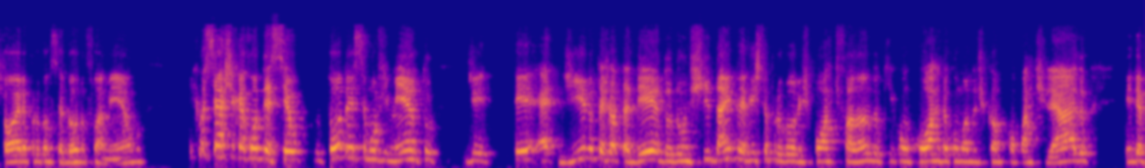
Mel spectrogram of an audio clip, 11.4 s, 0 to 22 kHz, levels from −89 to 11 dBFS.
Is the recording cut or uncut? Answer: uncut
